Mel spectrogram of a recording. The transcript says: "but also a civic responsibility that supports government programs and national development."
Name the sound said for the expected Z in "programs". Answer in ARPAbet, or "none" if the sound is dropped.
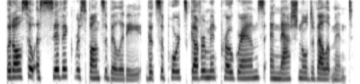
Z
